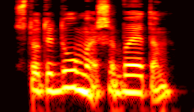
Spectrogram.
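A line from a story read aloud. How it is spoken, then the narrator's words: Dejected question. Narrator (Russian): упавшим голосом спросил Мотя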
